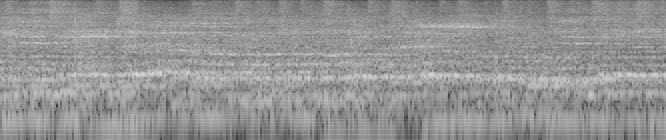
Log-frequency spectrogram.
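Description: A choir singing a gospel song, voices holding long notes over a steady musical backing.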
